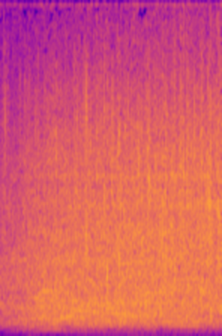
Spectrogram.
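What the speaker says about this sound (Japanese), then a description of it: "大歓声" A packed arena crowd at a women's pro wrestling tag team title match roars and applauds after the championship win, a dense, loud, sustained wall of cheering and clapping that swells in at the start and holds steady.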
